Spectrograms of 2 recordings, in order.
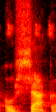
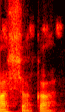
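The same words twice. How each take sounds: First: "Oaxaca" said as "oh-SHAH-ka", O as a plain "oh"; spelling pronunciation. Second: "Oaxaca" said as "wa-SHAH-ka", O as "wa"; corrected pronunciation. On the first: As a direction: read "Oaxaca" letter by letter, O as "oh", X as "sh". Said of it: "The O in the Spanish codices is pronounced". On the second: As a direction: say "Oaxaca" starting with "wa", X as "sh". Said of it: "The O in the Spanish codices is pronounced wa". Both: Shown as a demonstration.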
